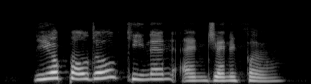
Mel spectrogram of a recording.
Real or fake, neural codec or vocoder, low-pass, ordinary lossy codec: fake; codec, 44.1 kHz, 2.6 kbps, SNAC; 7.2 kHz; none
